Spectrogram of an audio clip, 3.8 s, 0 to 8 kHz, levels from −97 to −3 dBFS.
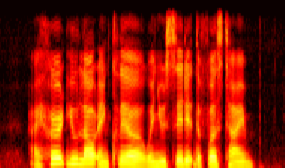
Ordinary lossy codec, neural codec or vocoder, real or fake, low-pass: none; none; real; 7.2 kHz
